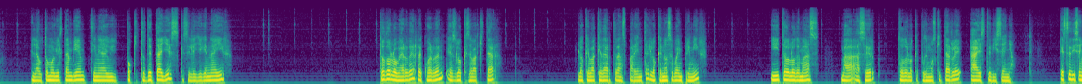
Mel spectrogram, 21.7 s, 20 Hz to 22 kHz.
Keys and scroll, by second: 19.6 ctrl+0.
